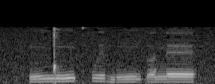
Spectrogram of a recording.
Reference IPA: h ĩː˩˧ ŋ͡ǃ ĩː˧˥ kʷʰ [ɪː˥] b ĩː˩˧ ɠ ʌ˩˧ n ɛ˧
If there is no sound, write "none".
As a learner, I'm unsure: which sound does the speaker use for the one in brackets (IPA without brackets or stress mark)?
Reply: ɪː˥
